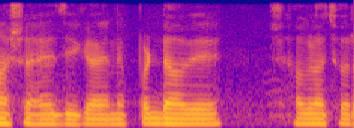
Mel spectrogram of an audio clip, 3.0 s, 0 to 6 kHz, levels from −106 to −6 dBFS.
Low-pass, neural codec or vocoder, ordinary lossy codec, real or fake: 5.4 kHz; none; none; real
